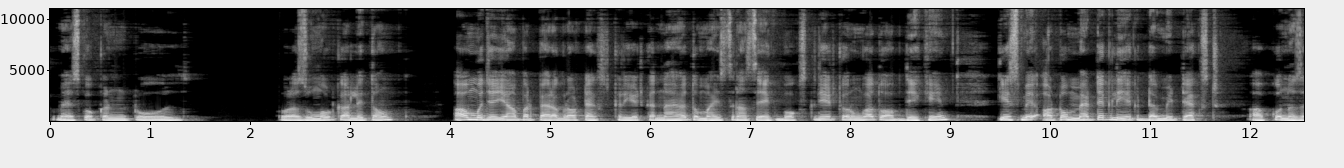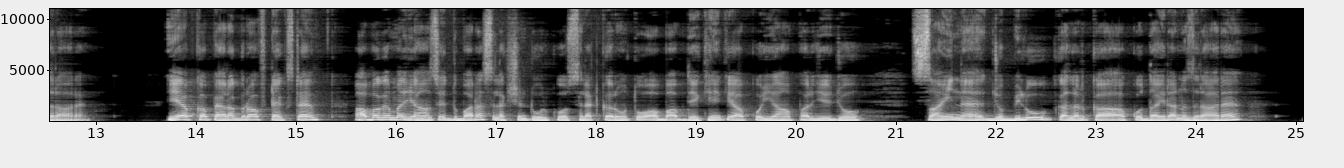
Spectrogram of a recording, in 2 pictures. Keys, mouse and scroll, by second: 0.0 ctrl+-, 1.2-3.0 scroll down 1, 4.4-10.1 drag, 10.1 scroll down 1, 16.6 click.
